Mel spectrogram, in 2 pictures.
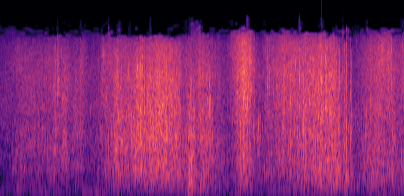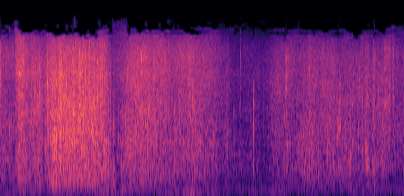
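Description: Rustling and scraping of junk being moved off a stored car, coming in swells with a couple of sharp knocks.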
